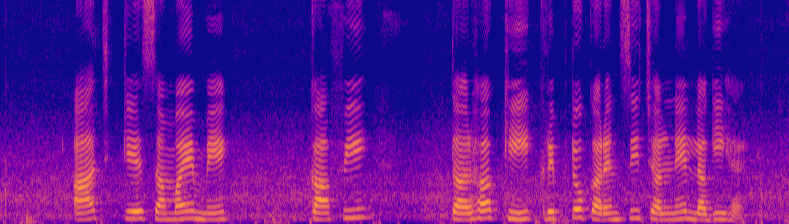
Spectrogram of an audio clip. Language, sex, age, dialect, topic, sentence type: Hindi, female, 31-35, Marwari Dhudhari, banking, statement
